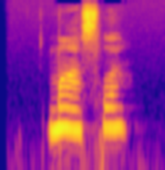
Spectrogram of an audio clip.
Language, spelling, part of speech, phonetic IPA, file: Russian, масло, noun, [ˈmasɫə], Ru-масло.ogg
- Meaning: 1. butter 2. oil (vegetable or mineral) 3. oil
